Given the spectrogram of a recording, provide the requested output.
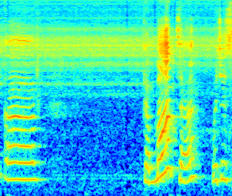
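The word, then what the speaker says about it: Gaumata: So a look-alike of Smerdis's by the name of Gamata, which is spelled G-A-U-M-A-T-A, G-A-U-M-A-T-A, Gamata actually takes the throne, pretending to be Smerdis.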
